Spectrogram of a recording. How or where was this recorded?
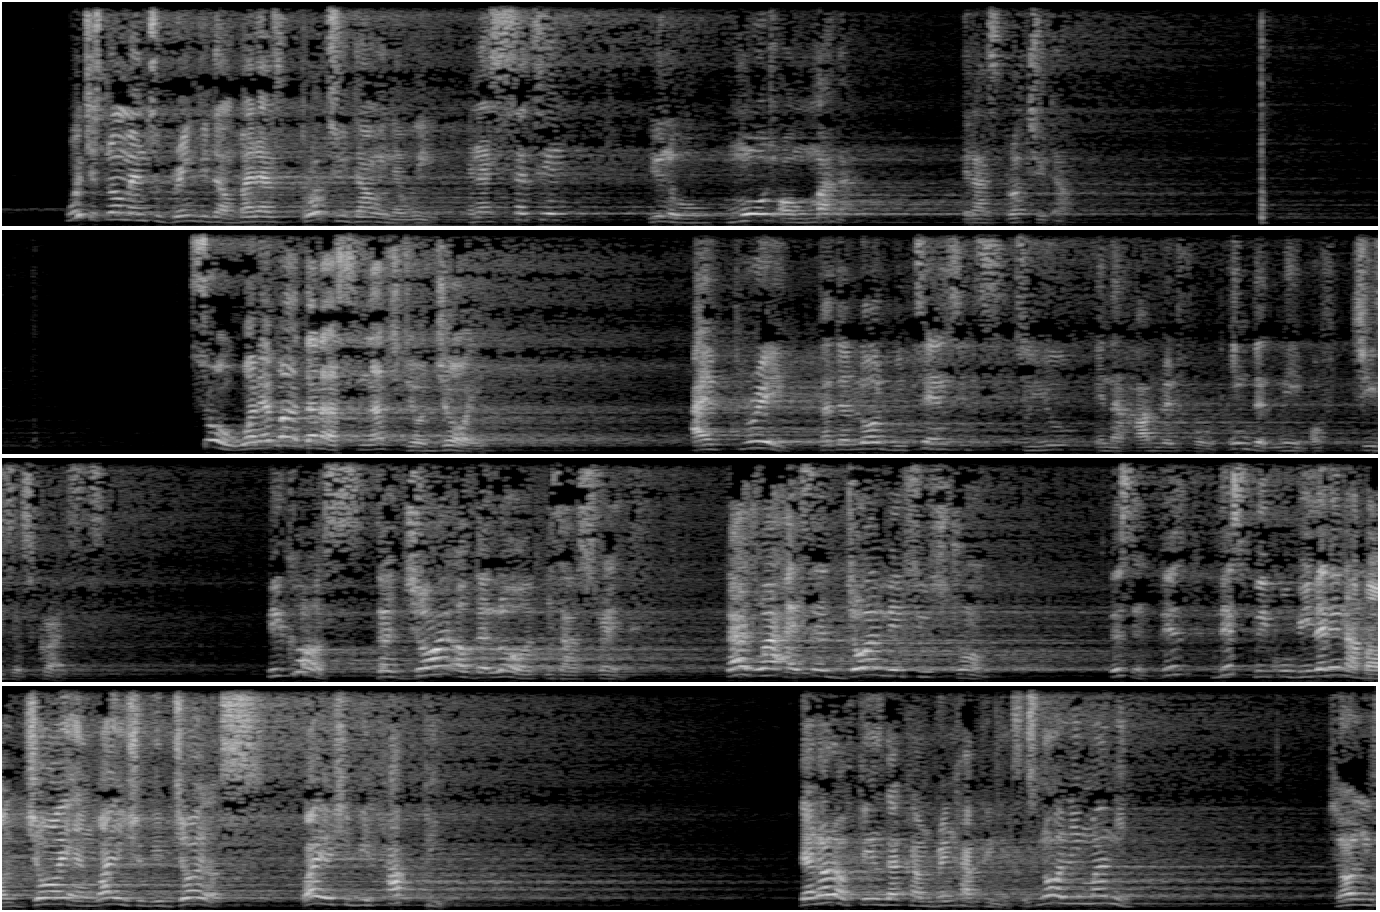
large echoing room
